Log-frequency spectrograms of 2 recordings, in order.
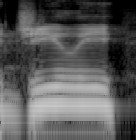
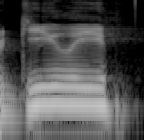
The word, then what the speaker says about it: Geely: It is owned by Geely or Geely.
